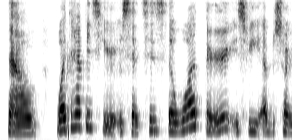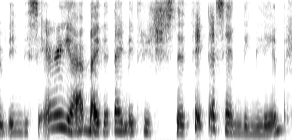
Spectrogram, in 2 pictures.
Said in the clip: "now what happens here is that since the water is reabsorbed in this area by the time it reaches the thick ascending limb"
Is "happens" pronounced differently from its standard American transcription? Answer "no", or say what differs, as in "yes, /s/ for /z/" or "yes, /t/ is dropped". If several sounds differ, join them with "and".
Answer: yes, /s/ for /z/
